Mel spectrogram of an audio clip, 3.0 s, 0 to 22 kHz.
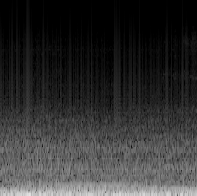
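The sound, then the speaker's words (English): A sports car engine held at 5,000 RPM in Sport Plus mode through a big corner at about 80 km/h gives a loud, steady low drone at an unchanging pitch, with no gear change heard. “this is the Sport Plus working, and it's just keeping the gears in place. 5,000 RPM. I'm not shifting. Come on, car, give me a gear.”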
